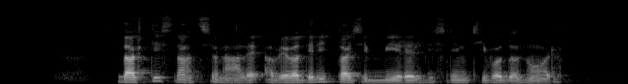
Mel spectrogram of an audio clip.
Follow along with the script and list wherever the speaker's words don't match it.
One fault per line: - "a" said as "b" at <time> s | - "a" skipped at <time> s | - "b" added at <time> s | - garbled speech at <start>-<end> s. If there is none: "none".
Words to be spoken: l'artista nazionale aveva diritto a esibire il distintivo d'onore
none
